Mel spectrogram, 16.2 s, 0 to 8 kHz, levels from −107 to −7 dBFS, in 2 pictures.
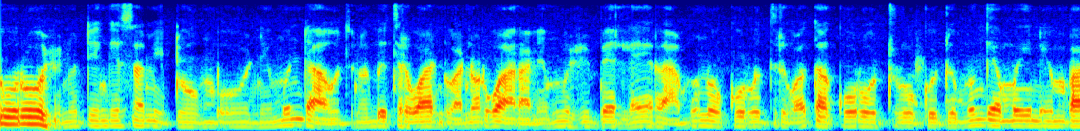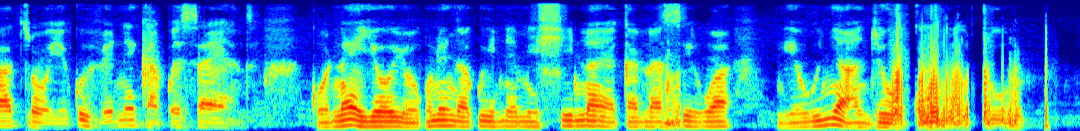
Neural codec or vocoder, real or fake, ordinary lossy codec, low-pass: vocoder, 22.05 kHz, 80 mel bands, WaveNeXt; fake; AAC, 48 kbps; 7.2 kHz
